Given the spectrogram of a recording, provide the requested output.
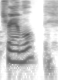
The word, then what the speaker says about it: Trammell: other interview with we check corrected the names pronunciation so Trammell um he's an accomplished sailor a writer a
